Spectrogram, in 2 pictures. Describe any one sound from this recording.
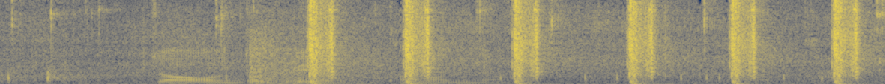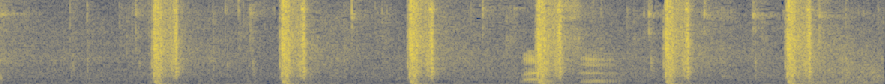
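A rifle fires single shots in quick, even succession.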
